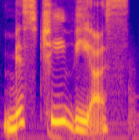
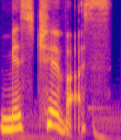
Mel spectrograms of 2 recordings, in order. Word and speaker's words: mischievous: A lot of people add an extra syllable and say mischievous, but it's actually just mischievous. Right, only three syllables, not four.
